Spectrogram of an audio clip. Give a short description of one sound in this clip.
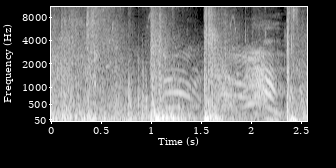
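An energy blast bursts with a loud whoosh.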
